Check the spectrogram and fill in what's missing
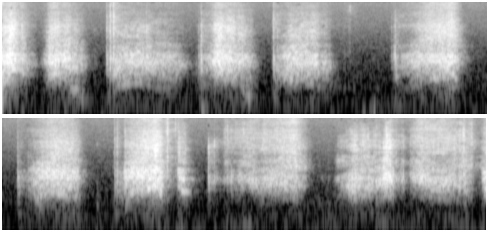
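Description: Long nails scratch across a small printed canvas stretched on a wooden frame, making repeated dry, raspy strokes. Each stroke is a papery, mid-pitched scrape with a faint bright edge, separated by brief pauses of near silence.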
